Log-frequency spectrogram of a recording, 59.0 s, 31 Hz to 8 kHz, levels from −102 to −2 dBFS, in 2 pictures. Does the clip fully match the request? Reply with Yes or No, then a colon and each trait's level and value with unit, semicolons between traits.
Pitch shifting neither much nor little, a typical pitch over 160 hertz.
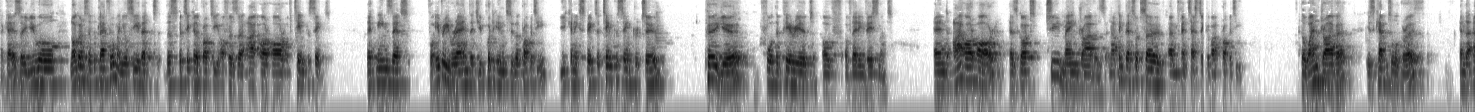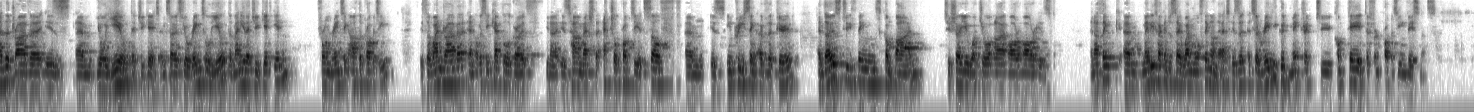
No: average, 3.2 semitones; low, 115 Hz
